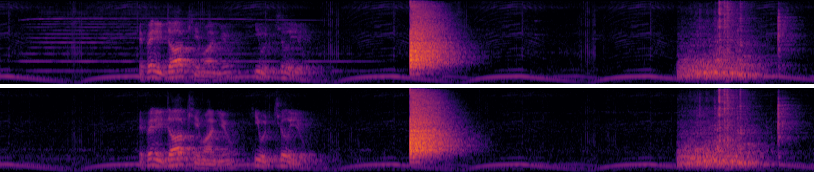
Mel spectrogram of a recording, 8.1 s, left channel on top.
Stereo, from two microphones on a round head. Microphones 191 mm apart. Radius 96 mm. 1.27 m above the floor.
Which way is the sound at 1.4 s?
25° left (ahead or behind).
